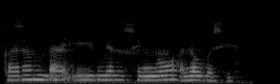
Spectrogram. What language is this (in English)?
Manipuri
